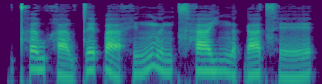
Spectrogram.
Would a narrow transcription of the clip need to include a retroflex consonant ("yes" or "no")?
no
